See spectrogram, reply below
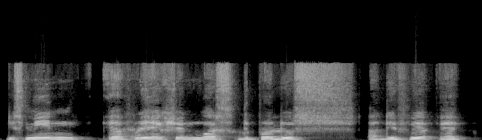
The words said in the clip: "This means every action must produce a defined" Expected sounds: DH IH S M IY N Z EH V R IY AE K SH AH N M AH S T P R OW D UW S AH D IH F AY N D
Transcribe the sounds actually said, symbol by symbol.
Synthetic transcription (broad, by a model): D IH S M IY N EH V R IY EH K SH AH N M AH S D P R OW D UW S AH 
